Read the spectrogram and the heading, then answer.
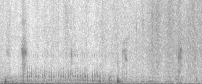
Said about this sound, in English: Then a slender furry mammal with a bushy tail appears in the doorway and enters the coop. A stone marten.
